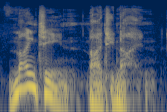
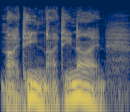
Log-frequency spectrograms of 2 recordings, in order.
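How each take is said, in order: First: The stress falls on nineteen. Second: The stress falls on ninety-nine.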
